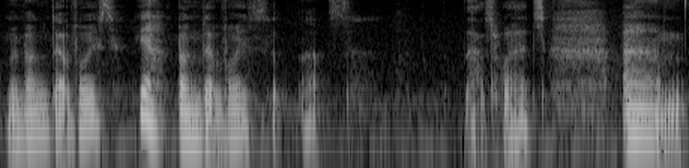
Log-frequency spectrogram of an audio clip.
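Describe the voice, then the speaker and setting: A woman's voice: low voice, big pitch swings, takes it slowly, creaky, mellow, slightly rough. A British woman with a stuffy-nosed voice from a cold, chatting casually and self-deprecatingly in a craft voice-over. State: has a cold. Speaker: craft channel host.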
